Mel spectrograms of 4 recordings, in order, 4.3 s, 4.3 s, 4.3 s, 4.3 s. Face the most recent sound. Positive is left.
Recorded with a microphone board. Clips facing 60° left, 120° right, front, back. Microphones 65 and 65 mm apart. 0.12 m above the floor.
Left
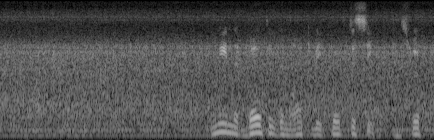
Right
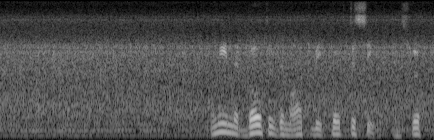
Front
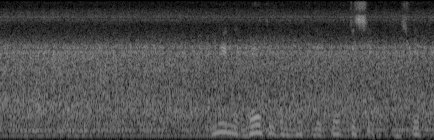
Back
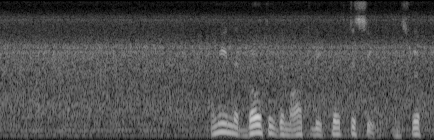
turn(degrees=175)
